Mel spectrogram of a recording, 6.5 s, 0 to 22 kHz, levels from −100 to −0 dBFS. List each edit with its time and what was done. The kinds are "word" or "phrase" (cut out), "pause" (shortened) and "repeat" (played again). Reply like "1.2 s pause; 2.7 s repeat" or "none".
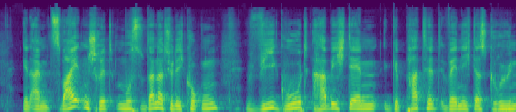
none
